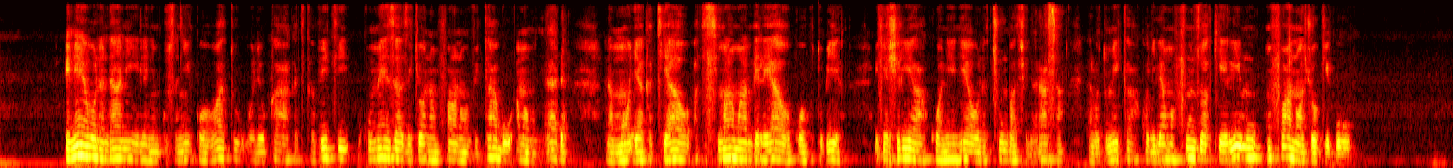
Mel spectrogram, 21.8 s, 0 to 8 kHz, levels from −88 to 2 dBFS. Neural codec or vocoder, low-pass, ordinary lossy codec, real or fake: vocoder, 22.05 kHz, 80 mel bands, WaveNeXt; 7.2 kHz; AAC, 32 kbps; fake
